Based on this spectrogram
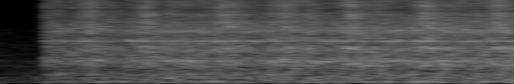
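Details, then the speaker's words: Old water truck hauled from the Nevada desert, cranked with gas poured down the intake and the throttle held wide open, possibly flooded: it fires abruptly and roars for two seconds on the priming fuel only. "it might run oh hell i might have flooded it hold it wide open i poured that gas down the intake"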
